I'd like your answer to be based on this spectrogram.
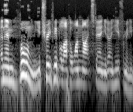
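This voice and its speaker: A man with an Australian accent speaks in an animated tone with lively intonation. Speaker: keynote speaker, digital industry futurist. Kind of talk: keynote talk.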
